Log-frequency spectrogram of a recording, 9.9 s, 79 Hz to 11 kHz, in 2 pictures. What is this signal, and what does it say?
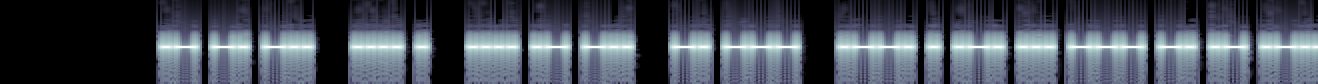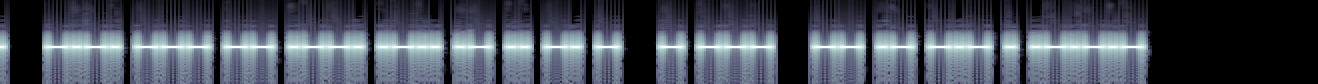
Morse code, heard as a keyed tone, about 50 wpm, 700 Hz. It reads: AND HE HAD NO PERSONAL COMPLAINT TO MAKE.
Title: Sentences from Top 1400 Words 50wpm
